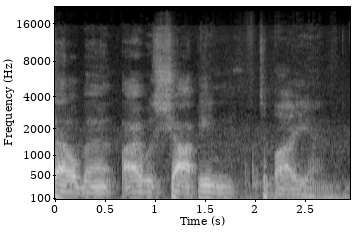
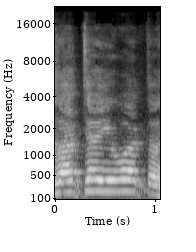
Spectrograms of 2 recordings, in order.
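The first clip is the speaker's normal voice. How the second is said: Corey's voice; 11 semitones higher, 6 dB louder than usual. Retold or imitated. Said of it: "He goes".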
